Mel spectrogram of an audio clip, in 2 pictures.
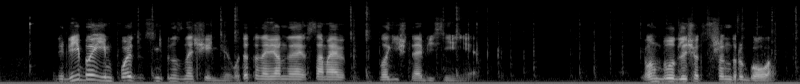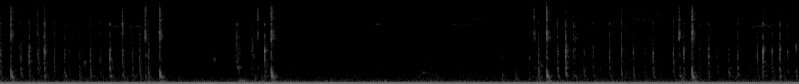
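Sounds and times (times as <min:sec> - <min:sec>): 
low electrical hum: 0:00.0 - 0:15.9
speech: 0:00.6 - 0:04.9, 0:06.4 - 0:07.8
typing on a computer keyboard: 0:01.3 - 0:02.5, 0:03.4 - 0:06.6, 0:07.2 - 0:09.7, 0:10.3 - 0:10.8, 0:13.0 - 0:15.9.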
